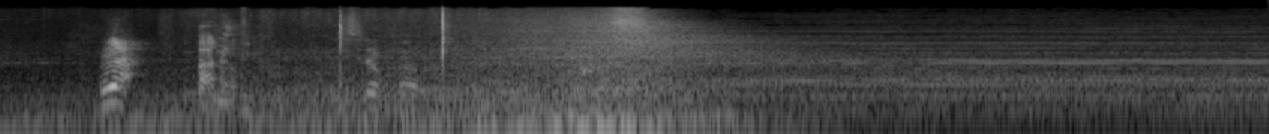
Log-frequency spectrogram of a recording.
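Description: Eerie film-score music with held tones. A whoosh and low rumble swell up and crest about three seconds in, then fade. There are brief vocal exclamations near the start.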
